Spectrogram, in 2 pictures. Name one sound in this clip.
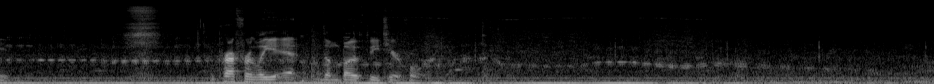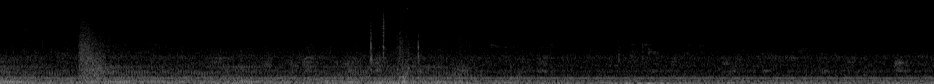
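A hovering bike's engine hums steadily.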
